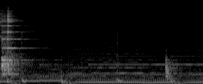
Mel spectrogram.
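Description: A single light clink of chopsticks against a glass bowl, ringing briefly, then a faint click, over soft background music.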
